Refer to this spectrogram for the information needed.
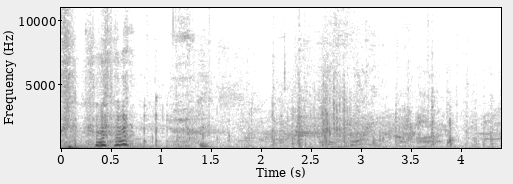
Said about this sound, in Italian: Cioè si sentono versi di zombie, eh.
